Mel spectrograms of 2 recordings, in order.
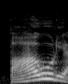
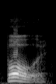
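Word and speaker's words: bowl: 보 꼭 기억해주시기 바랍니다 특히 발음을 조심하셔야 돼요 바울이 아니에 바울 읽는 분이 많이 계신데 발음이 모입니다 보울 이것은 대접 그릇 그뜻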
